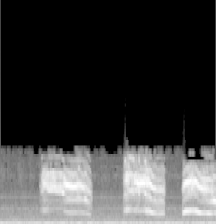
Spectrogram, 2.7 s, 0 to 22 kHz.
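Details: Female northern royal albatross chick, 218 days old, back at her nest area on 9.4.20, exercising her wings and squealing with delight. Three drawn-out, high, slightly falling squeals come roughly once a second, with low wind rumble beneath.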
